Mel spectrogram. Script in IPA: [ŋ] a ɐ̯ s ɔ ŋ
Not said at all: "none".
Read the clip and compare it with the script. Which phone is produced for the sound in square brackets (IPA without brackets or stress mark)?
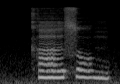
kʰ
